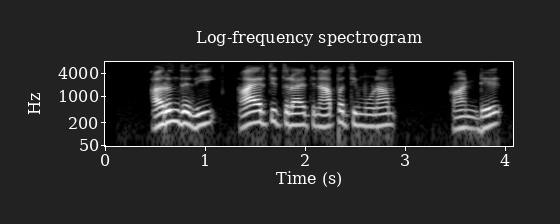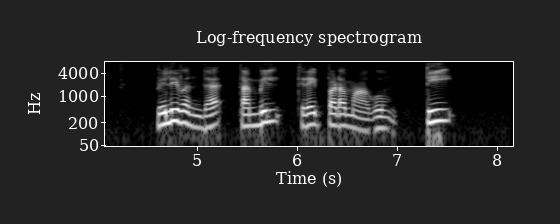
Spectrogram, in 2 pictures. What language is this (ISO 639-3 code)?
tam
